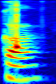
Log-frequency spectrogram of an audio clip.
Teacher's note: क का उच्चारण स्थान क्या है आपका कंठ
